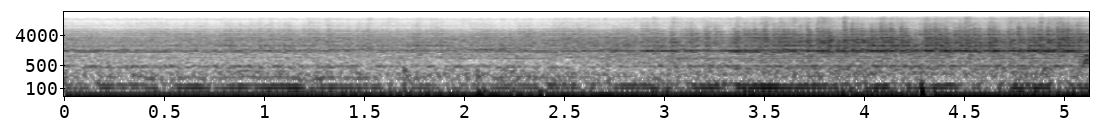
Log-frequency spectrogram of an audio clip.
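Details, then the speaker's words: Nissan Juke 1.6 turbo idling after PCV valve replacement for a P0101 code: a loose, tinny chatter about three or four times a second from underneath. Heat shield rattle; the shield was found rusted off. "got to get it up in the lift to figure out what that rattle is I got a sh Shield or something down there"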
